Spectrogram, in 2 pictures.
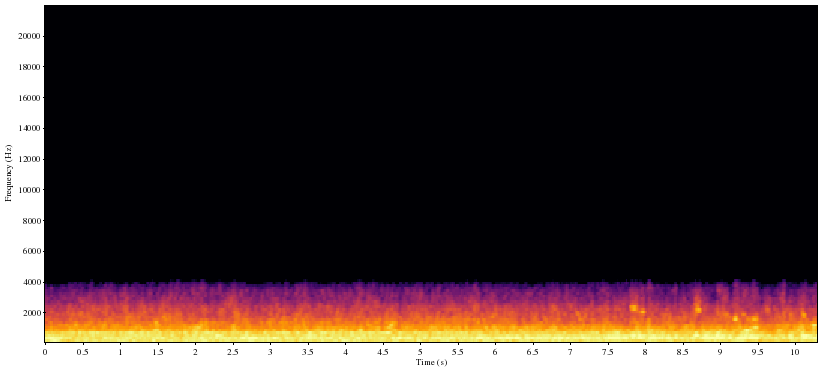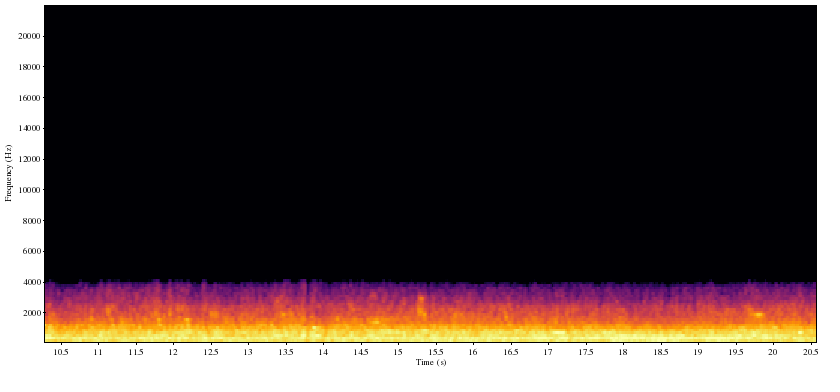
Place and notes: Praha, Česká republika - Prague Metro
onboard recording of subway train going from I.P.Pavlova to Muzeum station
